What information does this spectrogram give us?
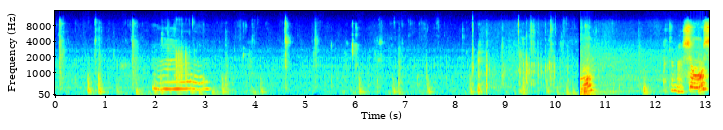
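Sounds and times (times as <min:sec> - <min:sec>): soft eating sounds: 0:00.0 - 0:10.5.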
